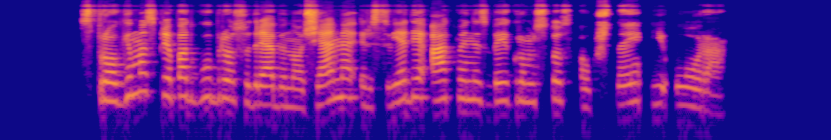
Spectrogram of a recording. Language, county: Lithuanian, Marijampolė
